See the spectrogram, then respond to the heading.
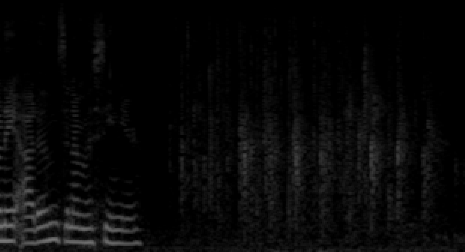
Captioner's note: applause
